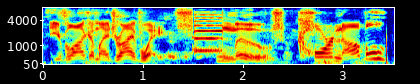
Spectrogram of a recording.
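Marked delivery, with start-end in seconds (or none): 2.5-3.4 "Cornobble" with the middle as NOB, rising like a question; trial pronunciation. Shown as a demonstration. Reader testing an unknown word, "Cornobble" as cor-NOB-ul, questioning.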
